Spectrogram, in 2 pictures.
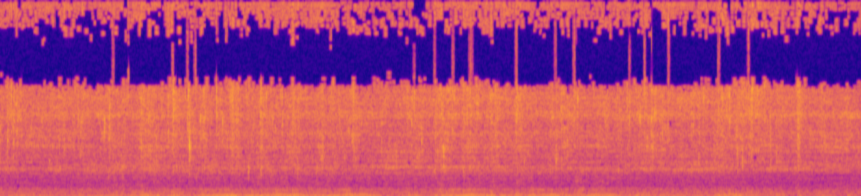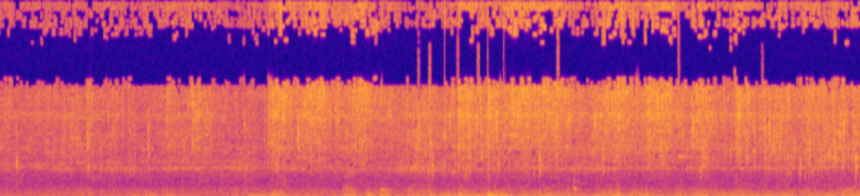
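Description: Water running from a kitchen faucet's pull-down sprayer, splashing over a child's hair and into the sink as it is rinsed. The rush gets louder and brighter about two-thirds of the way through.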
